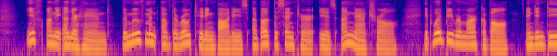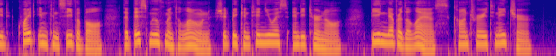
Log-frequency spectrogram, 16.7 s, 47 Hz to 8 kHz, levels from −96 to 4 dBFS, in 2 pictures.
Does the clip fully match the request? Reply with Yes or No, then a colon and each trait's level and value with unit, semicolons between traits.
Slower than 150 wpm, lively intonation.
Yes: average, 140 wpm; wide, 6.9 semitones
